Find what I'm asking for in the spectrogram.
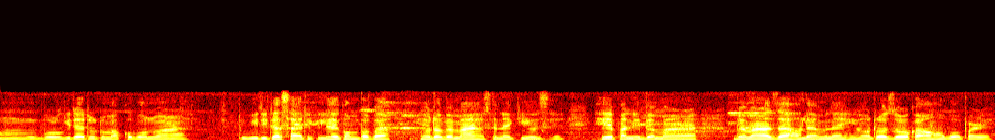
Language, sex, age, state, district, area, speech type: Assamese, female, 30-45, Assam, Golaghat, rural, spontaneous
